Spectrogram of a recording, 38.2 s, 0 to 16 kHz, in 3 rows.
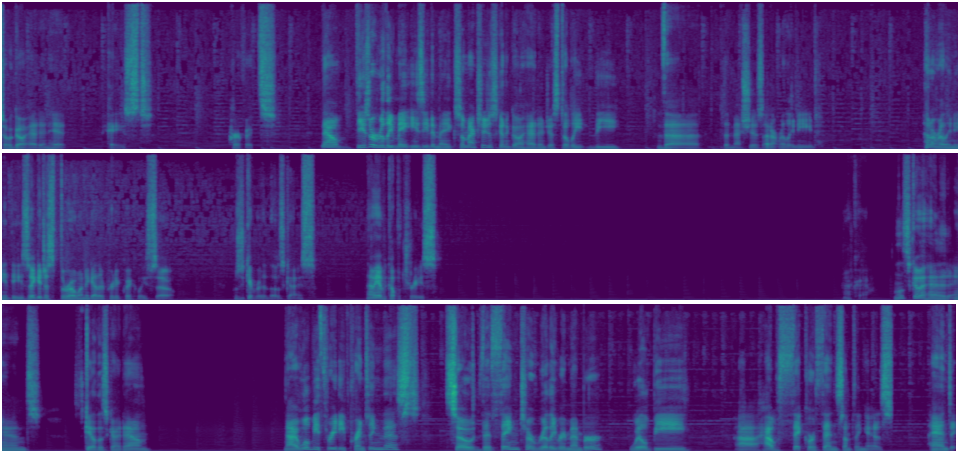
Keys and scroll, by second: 8.4 shift+f, 8.8 shift+f, 9.0 shift+f, 9.2 shift+f, 23.7 w.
